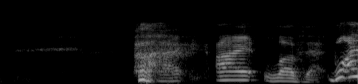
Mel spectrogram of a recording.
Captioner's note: sighs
